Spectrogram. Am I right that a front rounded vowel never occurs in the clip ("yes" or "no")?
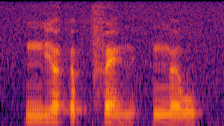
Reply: yes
